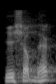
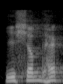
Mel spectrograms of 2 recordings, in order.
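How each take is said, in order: No difference in how they are said.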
